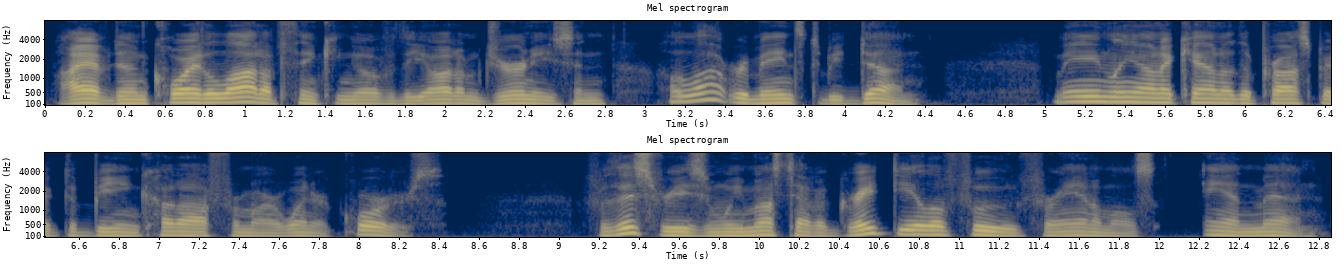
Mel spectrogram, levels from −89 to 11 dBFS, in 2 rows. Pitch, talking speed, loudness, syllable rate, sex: 130 Hz, 225 wpm, -18 LUFS, 5.7 syllables/s, male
